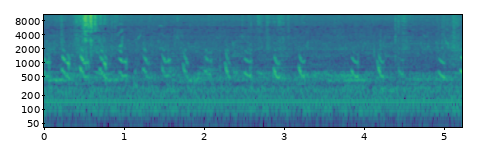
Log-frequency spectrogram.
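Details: Two francolin chicks fighting and playing together: a rapid stream of thin, high peeping notes, each sliding downward, several per second, over a steady low hum.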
